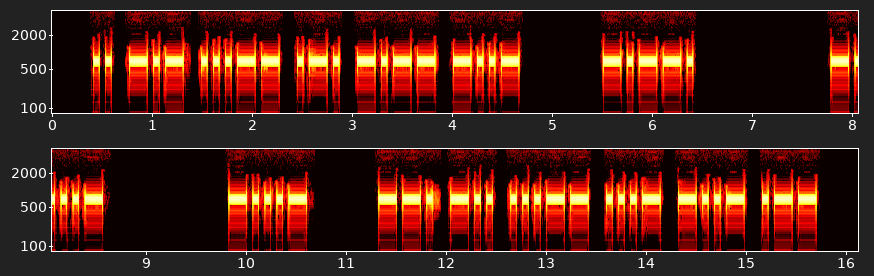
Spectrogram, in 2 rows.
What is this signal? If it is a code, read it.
Morse code, heard as a keyed tone, about 20 wpm, 700 Hz. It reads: IK3RYX <KN> <BT> <BT> GD3VXW
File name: UK MASTER QSOs TRAINING / 20WPM / UK MASTER QSOs 0031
